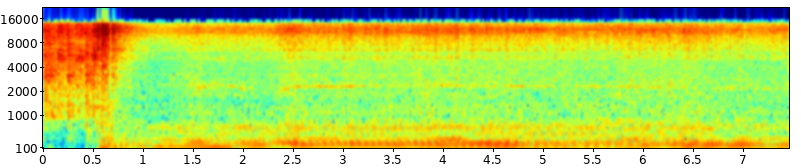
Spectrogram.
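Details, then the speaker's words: Nissan 240sx S13 KA24 fired up after catch can install: engine cranks and catches, then a loud, deep, steady idle with raw open-exhaust drone, sounds possibly straight-piped; runs smooth and healthy. "Is that straight piped? That's loud."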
